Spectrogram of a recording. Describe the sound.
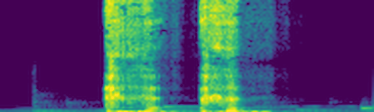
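Two harsh, rasping coughs from an old village shaman, loud and close together, with a faint steady drone underneath.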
